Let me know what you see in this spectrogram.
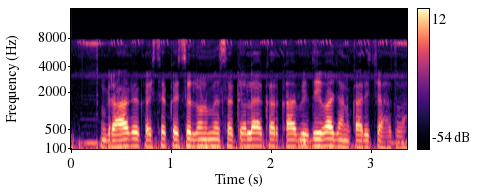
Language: Bhojpuri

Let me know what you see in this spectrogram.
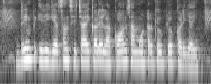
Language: Magahi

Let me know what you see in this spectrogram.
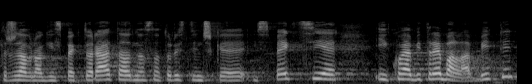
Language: Croatian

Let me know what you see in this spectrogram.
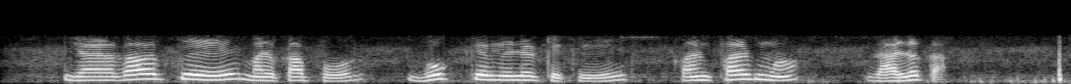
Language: Marathi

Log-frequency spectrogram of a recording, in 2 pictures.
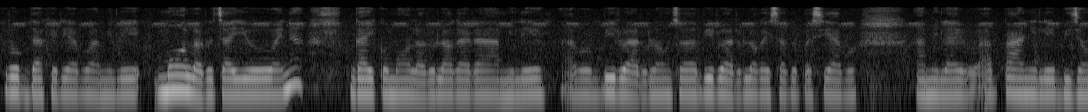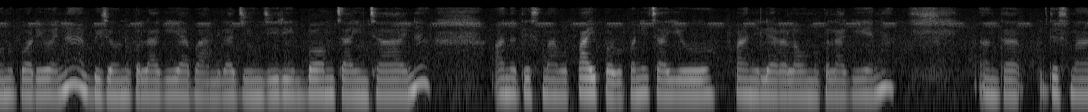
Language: Nepali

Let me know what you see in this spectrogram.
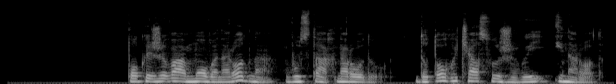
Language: Ukrainian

